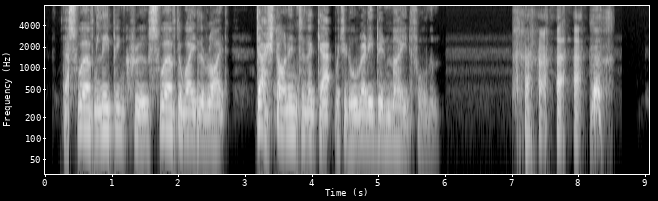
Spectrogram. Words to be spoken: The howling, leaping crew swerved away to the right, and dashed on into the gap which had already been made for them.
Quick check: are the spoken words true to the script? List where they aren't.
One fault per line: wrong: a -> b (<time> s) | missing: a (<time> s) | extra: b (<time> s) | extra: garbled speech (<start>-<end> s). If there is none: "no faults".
wrong: howling -> swerved (0.3 s)
missing: to (2.2 s)
missing: and (2.7 s)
